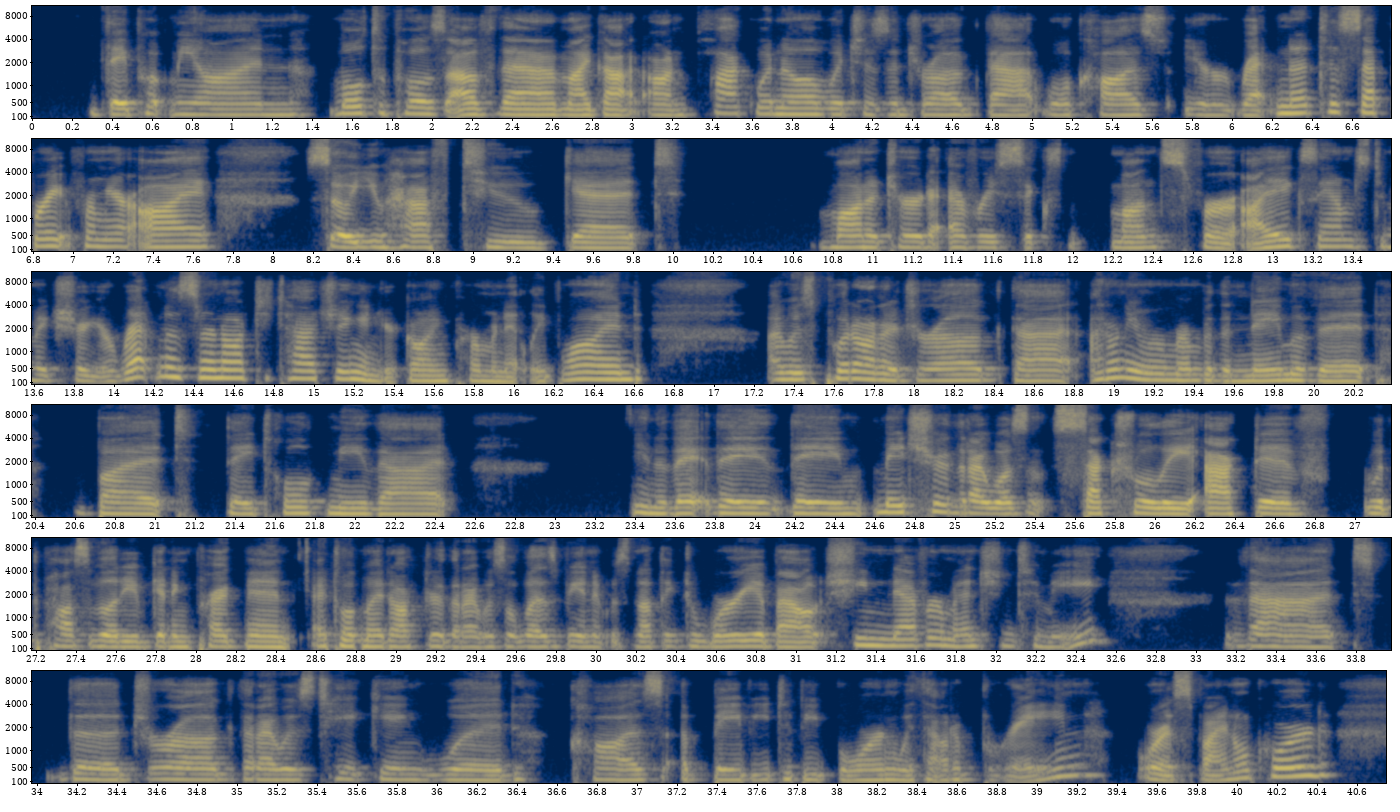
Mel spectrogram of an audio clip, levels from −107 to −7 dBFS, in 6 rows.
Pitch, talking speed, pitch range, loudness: 165 Hz, 190 wpm, 155-185 Hz, -34 LUFS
